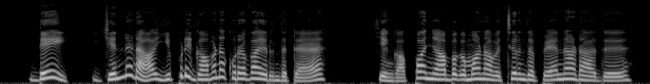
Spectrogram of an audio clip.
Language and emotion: Tamil, sad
